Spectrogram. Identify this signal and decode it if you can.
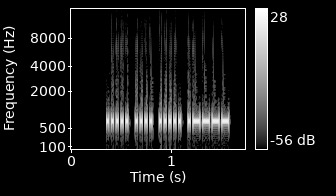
Morse code, heard as a keyed tone, about 51 wpm, 700 Hz. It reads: 5H51
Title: Four Challenging Letter-Number Combinations 50wpm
